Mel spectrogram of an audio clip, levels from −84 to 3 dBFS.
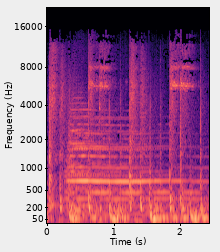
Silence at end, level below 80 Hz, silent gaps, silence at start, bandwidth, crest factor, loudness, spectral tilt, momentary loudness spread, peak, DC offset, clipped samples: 0 s; -22 dBFS; none; 0 s; 15.5 kHz; 16 dB; -15 LUFS; -3.5 dB/octave; 3 LU; 0 dBFS; under 0.1%; under 0.1%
